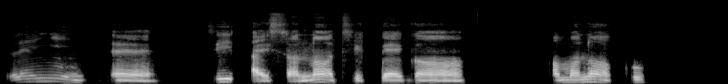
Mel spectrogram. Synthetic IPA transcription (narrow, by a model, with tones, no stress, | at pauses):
lɛ˦ɲĩ˦˨ | ɛ̃˨ | ti˦a̰˨i˨sɔ̰˨nɔ̃ː˦˨tʰi˧k͡pɛ˧ɡɔ̃˧˦ | ɔ˧mɔ̃˧nãː˦˨ku˦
